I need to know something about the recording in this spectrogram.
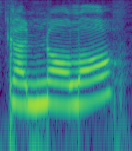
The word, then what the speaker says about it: cannoli: Listen, the cannoli. Okay. How do you say cannoli? Cannoli. It's got, if it's single plural, it's ganolo.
